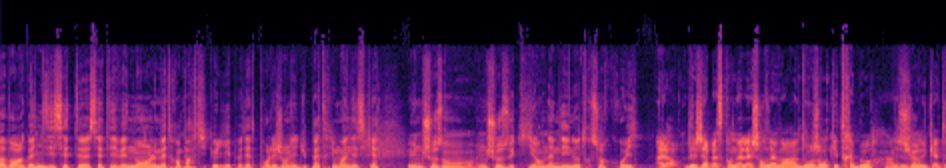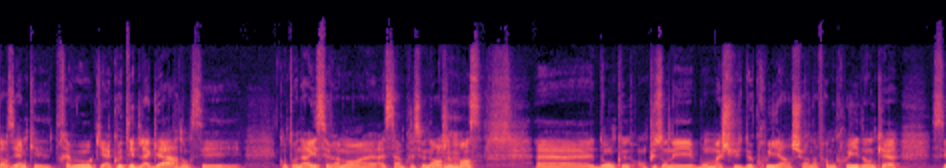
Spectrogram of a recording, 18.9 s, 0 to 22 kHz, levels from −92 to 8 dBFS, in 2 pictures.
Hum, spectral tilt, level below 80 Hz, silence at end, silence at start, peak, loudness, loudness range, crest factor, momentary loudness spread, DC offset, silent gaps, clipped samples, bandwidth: none; -5 dB/octave; -42 dBFS; 0 s; 0 s; 0 dBFS; -17 LUFS; 2 LU; 18 dB; 6 LU; under 0.1%; none; under 0.1%; 16.5 kHz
